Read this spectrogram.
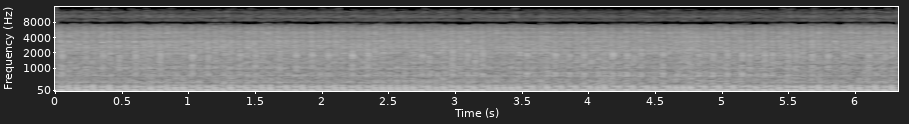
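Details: Craftsman Hydromatic mower with a 15.5 hp Briggs & Stratton OHV single, previously flooded and overfilled with oil, now runs with a steady even thump and no misses after the oil was drained to the correct level.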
